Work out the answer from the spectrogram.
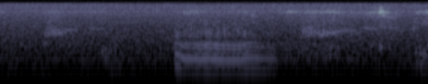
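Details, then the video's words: Loud snore from a sleeping pet cat: one buzzy, harmonic, slightly wavering snort lasting about a second amid quiet indoor room sound and faint distant murmurs. "Snoring cat"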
